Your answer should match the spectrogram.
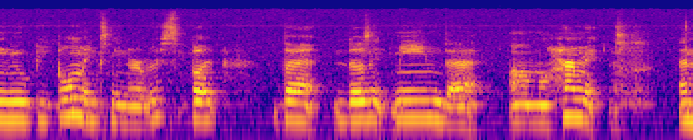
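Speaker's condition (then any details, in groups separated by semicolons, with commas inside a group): Cerebral palsy; wheelchair user, past surgeries; wheelchair, therapy and rehab over years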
